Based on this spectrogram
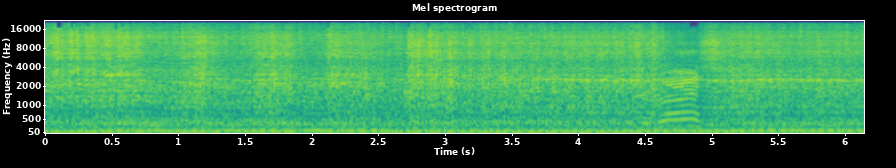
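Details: Worn Perkins 6354 turbo diesel, oil leaks worked on and cooling system bypassed, holds a steady, even rumble through neutral, forward and reverse with a brief rising turbo whistle; it runs smoothly. Smoke is thought to be just water.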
